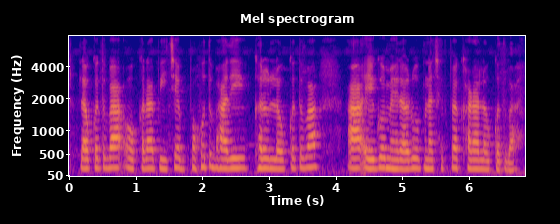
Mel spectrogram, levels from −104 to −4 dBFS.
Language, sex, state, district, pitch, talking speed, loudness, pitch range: Bhojpuri, female, Bihar, Gopalganj, 200 Hz, 160 wpm, -38 LUFS, 190-210 Hz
